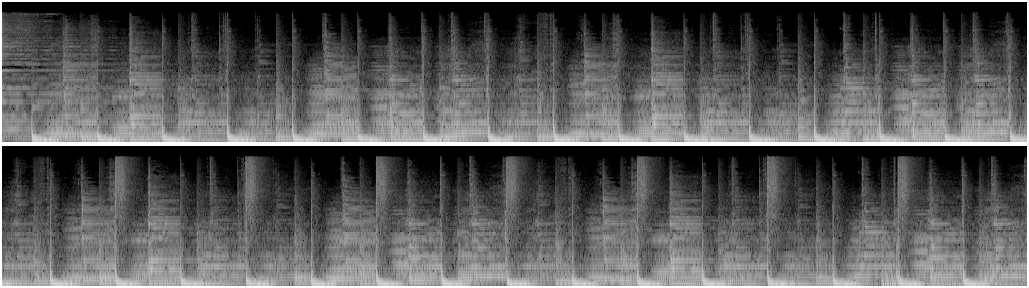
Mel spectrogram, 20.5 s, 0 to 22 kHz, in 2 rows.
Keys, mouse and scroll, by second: 3.4 click, 4.9-9.3 drag, 10.9-12.1 drag, 13.7 click, 15.2 shift+click, 15.8-16.7 typing, 16.6 click, 19.7 ctrl+z, 20.4-20.5 drag.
